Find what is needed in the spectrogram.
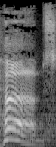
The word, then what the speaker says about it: herbs: It is herbs, damn it. There's an H, and that needs to be pronounced.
